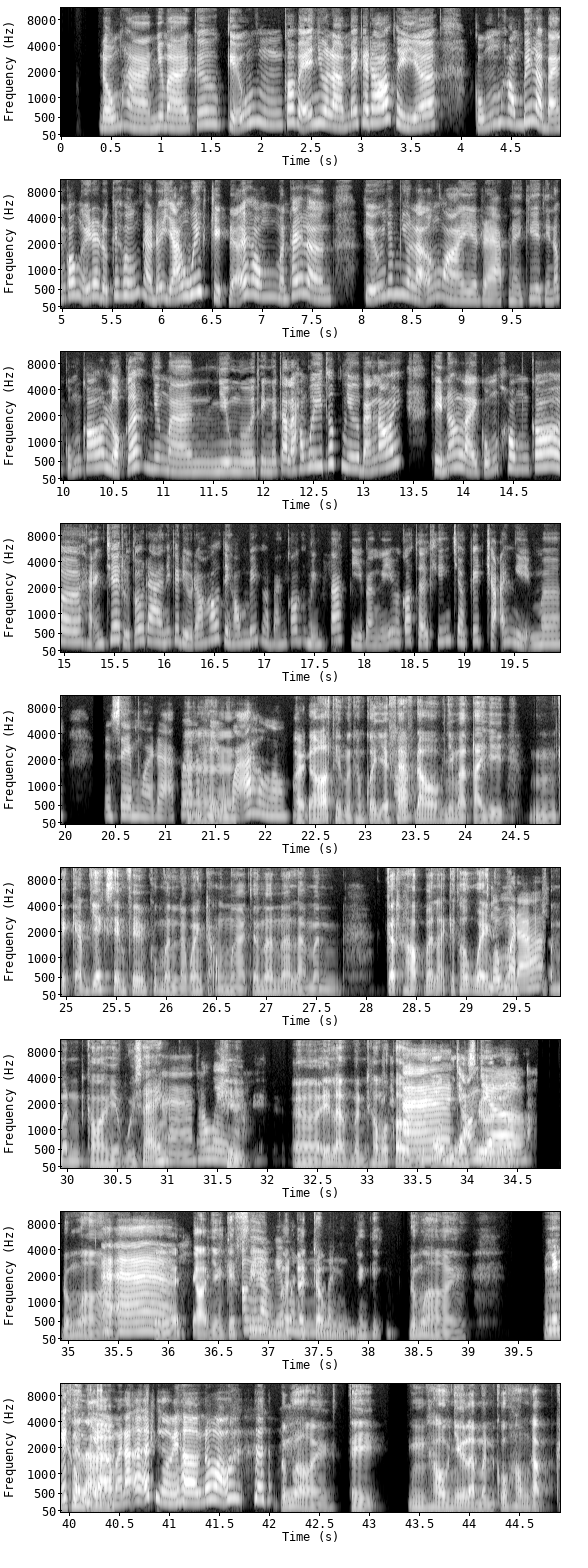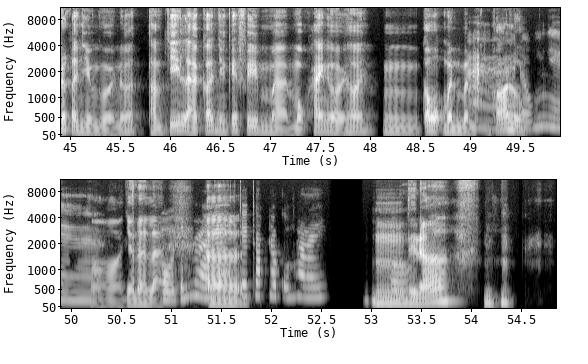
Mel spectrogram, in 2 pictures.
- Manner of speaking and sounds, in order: tapping; other background noise; laughing while speaking: "Thì"; chuckle; chuckle
- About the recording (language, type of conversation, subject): Vietnamese, podcast, Bạn mô tả cảm giác xem phim ở rạp khác với xem phim ở nhà như thế nào?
